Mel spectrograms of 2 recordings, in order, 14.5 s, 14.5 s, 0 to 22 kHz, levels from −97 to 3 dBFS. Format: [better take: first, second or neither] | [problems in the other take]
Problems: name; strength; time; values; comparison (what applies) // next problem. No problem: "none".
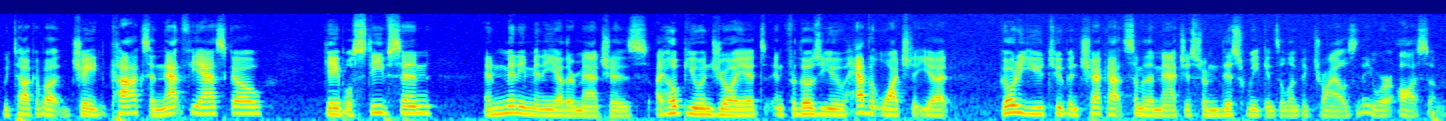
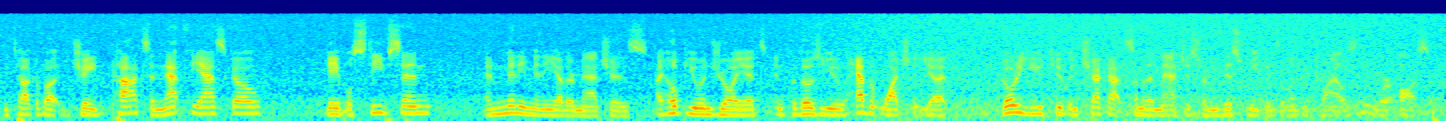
first | hiss; loud; throughout; 8 dB below the speech; faint in the first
